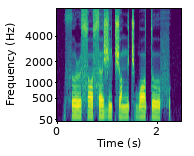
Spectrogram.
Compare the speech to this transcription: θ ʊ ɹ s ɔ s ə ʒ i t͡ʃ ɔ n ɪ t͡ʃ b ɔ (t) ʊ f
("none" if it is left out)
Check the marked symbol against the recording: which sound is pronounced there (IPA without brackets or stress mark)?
t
